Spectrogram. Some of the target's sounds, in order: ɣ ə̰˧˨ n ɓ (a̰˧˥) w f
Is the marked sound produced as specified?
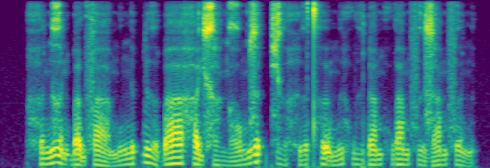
no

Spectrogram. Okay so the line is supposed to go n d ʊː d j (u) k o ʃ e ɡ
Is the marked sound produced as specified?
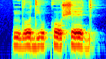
yes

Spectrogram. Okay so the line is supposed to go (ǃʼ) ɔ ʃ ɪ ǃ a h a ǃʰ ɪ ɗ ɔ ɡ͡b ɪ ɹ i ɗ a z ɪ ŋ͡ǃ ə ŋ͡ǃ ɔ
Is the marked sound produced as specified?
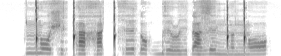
no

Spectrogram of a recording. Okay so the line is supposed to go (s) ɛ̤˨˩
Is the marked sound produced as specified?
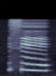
yes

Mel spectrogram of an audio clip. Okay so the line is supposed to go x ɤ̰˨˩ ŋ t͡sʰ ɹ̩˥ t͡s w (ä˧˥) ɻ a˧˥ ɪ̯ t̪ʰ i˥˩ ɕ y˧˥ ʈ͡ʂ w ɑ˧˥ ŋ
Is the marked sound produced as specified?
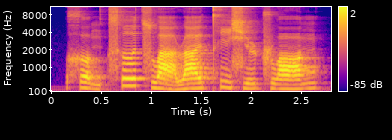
no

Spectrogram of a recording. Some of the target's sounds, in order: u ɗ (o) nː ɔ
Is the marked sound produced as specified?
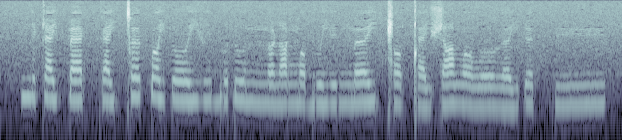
no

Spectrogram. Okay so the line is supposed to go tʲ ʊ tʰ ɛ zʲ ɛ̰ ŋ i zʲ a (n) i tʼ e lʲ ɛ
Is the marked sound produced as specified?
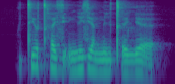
yes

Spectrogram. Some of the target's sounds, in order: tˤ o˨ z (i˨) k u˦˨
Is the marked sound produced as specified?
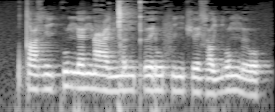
yes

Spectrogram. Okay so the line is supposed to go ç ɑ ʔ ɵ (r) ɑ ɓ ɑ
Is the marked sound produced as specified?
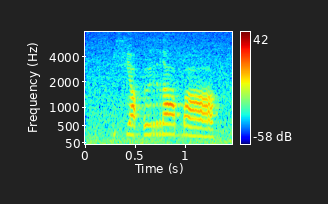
yes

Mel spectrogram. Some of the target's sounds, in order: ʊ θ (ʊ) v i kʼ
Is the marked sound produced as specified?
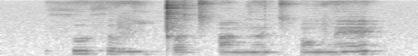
no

